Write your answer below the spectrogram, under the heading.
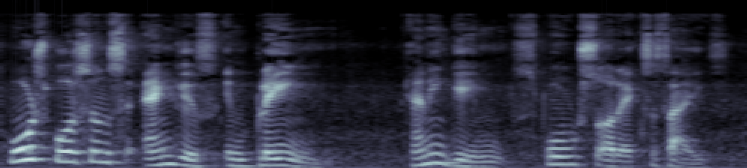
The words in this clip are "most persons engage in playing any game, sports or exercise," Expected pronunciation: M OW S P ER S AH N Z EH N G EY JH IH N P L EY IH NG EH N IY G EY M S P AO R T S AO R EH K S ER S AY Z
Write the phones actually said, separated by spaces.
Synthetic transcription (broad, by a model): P OW S P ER S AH N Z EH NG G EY Z IH N P L EY IH NG EH N IY G EY M S P AO R T S AO R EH K S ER S AY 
